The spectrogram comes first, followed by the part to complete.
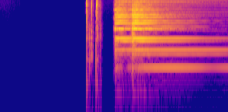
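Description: Subscribe-button sound effect: a quick double mouse click just before the middle, then a bright notification-bell ding that rings on and slowly fades.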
